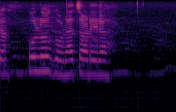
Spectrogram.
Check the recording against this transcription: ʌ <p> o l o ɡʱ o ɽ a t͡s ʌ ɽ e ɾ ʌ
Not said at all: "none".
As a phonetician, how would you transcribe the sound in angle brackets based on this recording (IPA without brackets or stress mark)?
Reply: p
